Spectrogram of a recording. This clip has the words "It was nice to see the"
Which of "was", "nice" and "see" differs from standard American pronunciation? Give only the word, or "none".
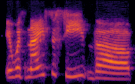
none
